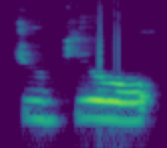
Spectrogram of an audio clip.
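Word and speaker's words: 授業: Jadi dibaca panjang gyo, gyo. Jadi dibacanya jugyo, jugyo, jugyo.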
